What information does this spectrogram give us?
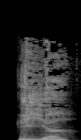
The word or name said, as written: liret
